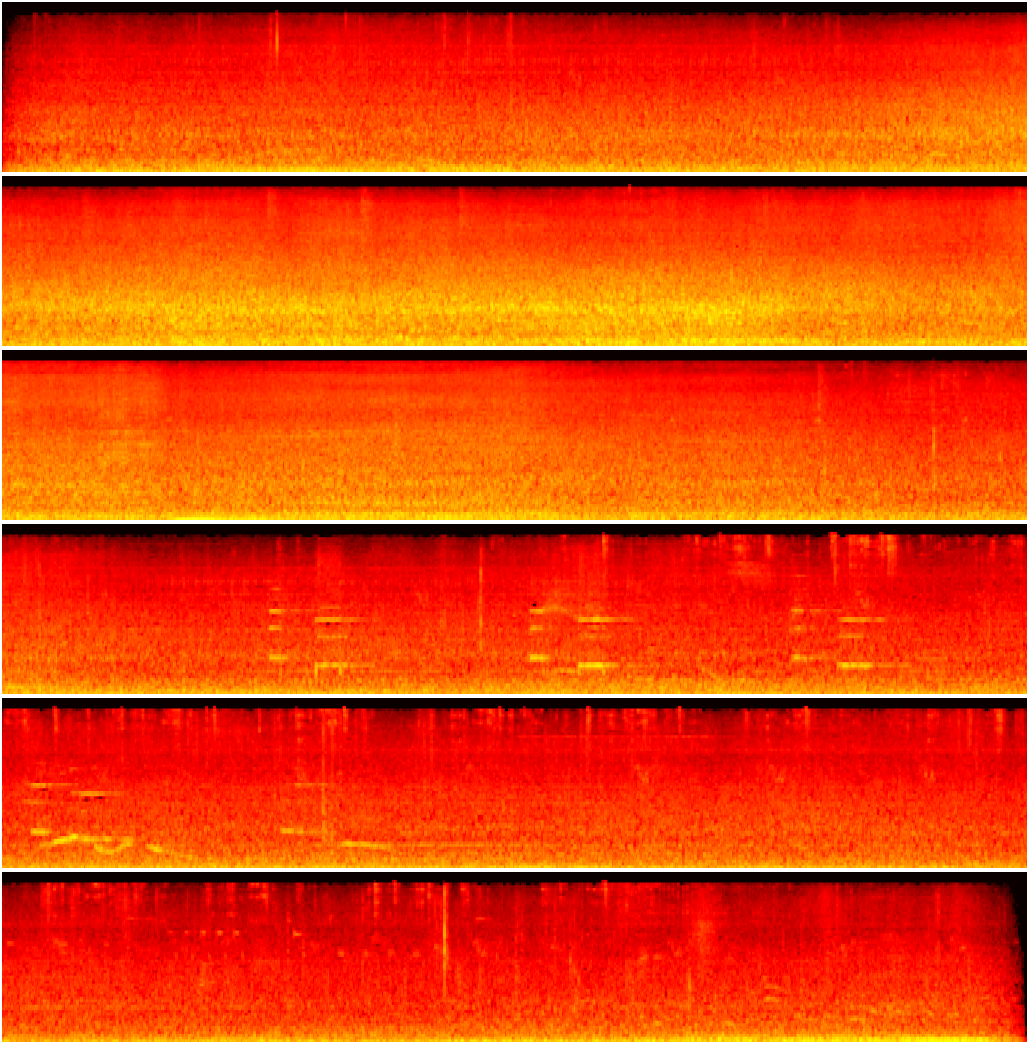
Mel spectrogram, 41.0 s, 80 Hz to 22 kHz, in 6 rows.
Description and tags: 4 - Forbes & Morewood Intersection - Trk-6 N.West to N.East
Field Recordings from May 24, 2019 on the campus of Carnegie Mellon University at the intersection of Forbes and Morewood Avenues. These recordings were made to capture the sounds of the intersection before the replacement of the crossing signal system, commonly known as the “beep-boop” by students.
Recorded on a Zoom H6 with Mid-Side Capsule, converted to Stereo
Editing/Processing Applied: High-Pass Filter at 80Hz, 24dB/oct filter
Recorded from the north-east corner of the intersection, moving to the north-west corner.
Stuff you'll hear:
Bus idle
Quiet voices walla
Car bys (throughout, various speeds)
Footsteps
Crossing signal (0:22) (recordist crosses street)
Jingling keys
intersection, summer, street, outdoors, Carnegie-Mellon-University, voices, crossing, cars, traffic, bus, field-recording, campus, signal, boop, CMU, beep, outside, Pittsburgh, car-by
